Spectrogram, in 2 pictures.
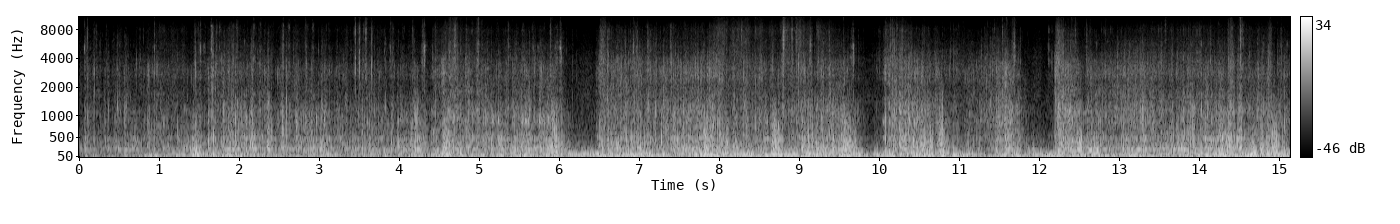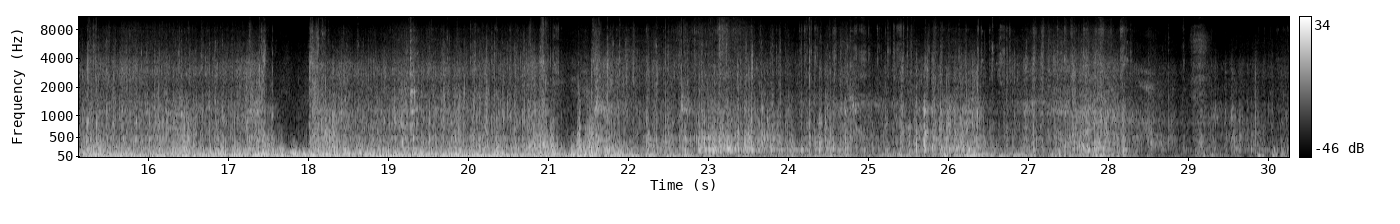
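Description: Mountain bike descending a rough dirt trail: wind buffeting the rider's camera microphone over the rumble of tyres on dirt and rocks. The noise drops out briefly several times and eases near the end.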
